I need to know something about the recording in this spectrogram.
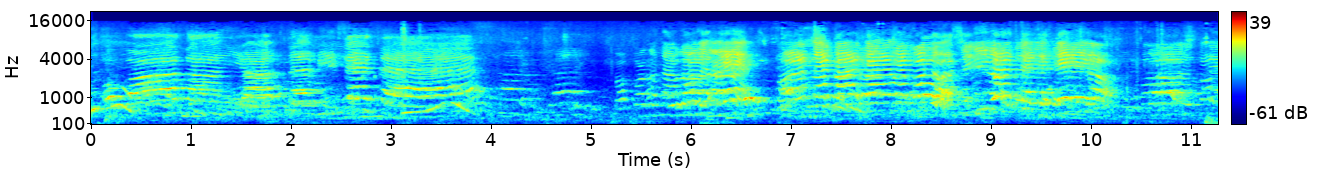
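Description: Young children speak and sing lines together in a hall with a slight echo.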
